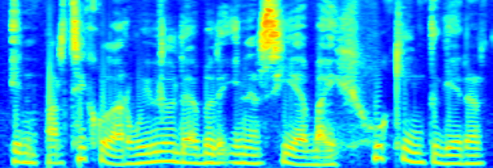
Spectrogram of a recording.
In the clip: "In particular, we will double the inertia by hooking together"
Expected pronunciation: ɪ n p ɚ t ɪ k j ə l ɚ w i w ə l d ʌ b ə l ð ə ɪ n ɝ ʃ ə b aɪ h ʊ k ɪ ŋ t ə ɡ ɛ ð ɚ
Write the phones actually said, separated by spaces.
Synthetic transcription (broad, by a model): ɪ n p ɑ t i k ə l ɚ w i w ə l d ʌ b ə l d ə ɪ n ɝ s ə b aɪ h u k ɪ ŋ t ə ɡ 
